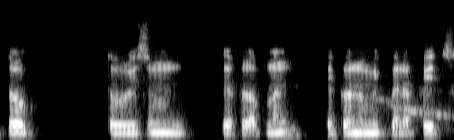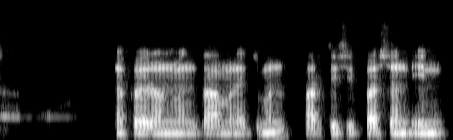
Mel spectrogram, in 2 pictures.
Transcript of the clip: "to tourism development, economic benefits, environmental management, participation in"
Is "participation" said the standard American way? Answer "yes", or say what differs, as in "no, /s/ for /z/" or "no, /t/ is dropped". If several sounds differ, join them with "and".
no, /s/ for /ʃ/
